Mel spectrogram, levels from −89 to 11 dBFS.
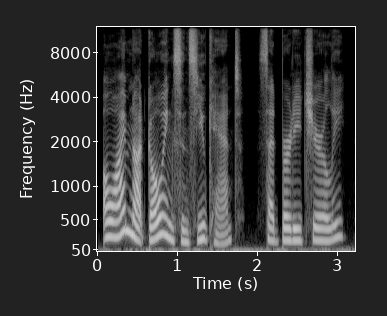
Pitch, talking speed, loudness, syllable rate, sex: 205 Hz, 185 wpm, -17 LUFS, 4.9 syllables/s, female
